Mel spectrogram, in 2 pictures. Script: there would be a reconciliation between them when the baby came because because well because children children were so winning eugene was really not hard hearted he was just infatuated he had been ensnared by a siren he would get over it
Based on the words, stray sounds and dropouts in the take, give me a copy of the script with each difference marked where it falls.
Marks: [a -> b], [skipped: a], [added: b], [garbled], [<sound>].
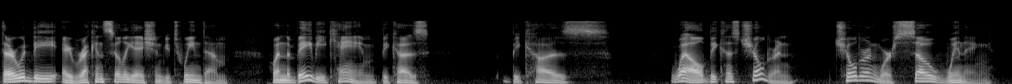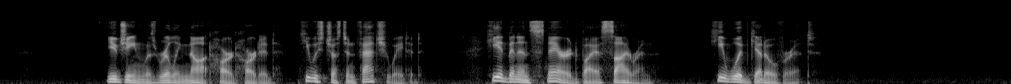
there would be a reconciliation between them when the baby came because because well because children children were so winning eugene was really not hard hearted he was just infatuated he had been ensnared by a siren he would get over it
